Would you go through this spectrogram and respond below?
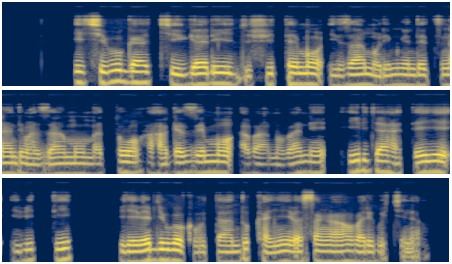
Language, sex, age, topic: Kinyarwanda, male, 18-24, government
